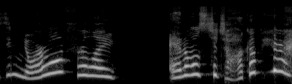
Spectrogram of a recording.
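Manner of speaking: trying to whisper quietly. Voicing a character who leans over to a shoulder: attempted whisper. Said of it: "trying to be quiet".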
